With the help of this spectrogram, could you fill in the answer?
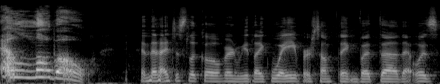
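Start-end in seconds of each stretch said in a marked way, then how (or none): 0.0-1.0 very high, very loud hollering. Retelling how Reg always greeted the speaker at the Reebok Club, retelling Reg's loud yell. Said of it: "he would yell in that distinctive voice and very loudly".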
